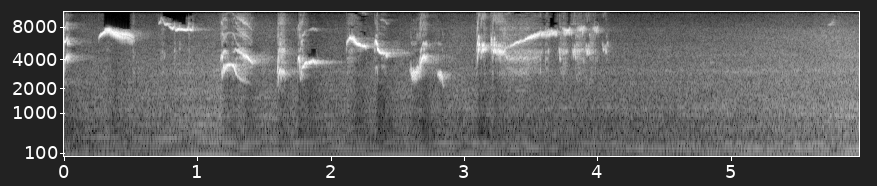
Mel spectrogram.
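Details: Song of an orange-headed thrush meant to trigger a male's singing, North Bali: high, sliding whistles and short twisting notes in a loose sequence over the first four seconds, with a low rumbling background.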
